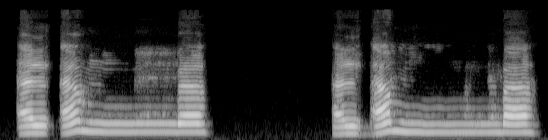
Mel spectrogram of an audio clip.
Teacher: Kita kena TMD. Tukarkan nun tu kepada mim. Lepas tu kita dengungkan.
